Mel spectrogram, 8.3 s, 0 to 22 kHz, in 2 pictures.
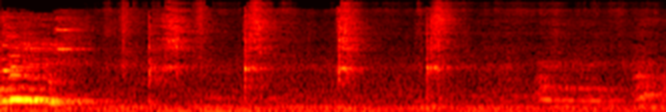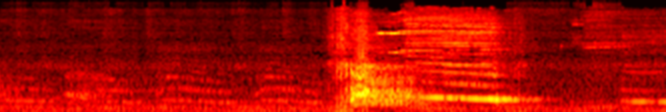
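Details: Bruno, a 21-month-old Saint Bernard, making noise while playing, recorded 19 September 2019: soft clicks and rising whine-like tones, then one loud, harsh bark burst near the end.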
